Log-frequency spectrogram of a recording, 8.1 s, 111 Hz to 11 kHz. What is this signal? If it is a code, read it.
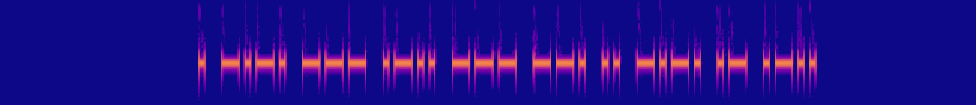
Morse code, heard as a keyed tone, about 25 wpm, 700 Hz. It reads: ECOLOGICAL
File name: 10 Letter Words - First 3 Letters Given - 25wpm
